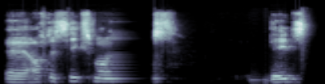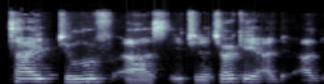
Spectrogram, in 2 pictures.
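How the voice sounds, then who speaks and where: A young man from Somalia, a panel guest, tells his refugee story as personal testimony in a panel conversation. His gravelly, slightly high voice has fairly even intonation and comes out halting, with many restarts and fillers. The recording is rough.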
